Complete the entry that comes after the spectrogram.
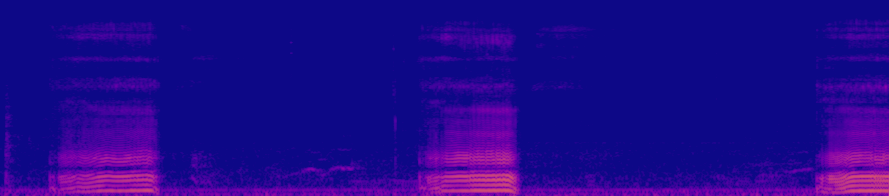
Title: My bulldog snoring loud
